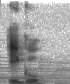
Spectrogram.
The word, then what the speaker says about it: égo: and elsewhere is pronounced as G, ego, gant.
